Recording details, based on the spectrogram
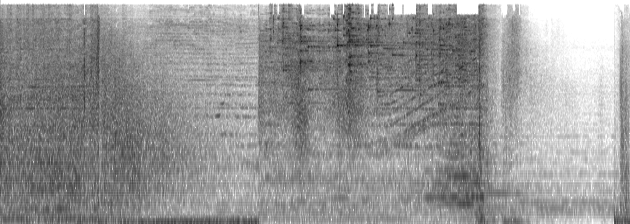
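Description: Gunfire rings out in a film shootout between John and Charles: a dense, loud barrage of shots and impacts, then shattering and booming hits before a brief lull and a final sharp blast.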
